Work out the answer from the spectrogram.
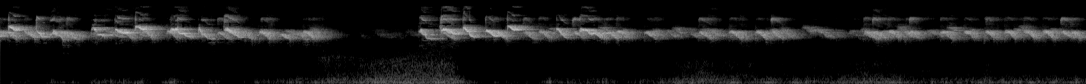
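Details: Caged white-eye given no health supplements, recorded 29 April 2022, pours out a high, rapid twittering song of chirpy notes, with a brief pause near the middle and faint low background rumble.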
